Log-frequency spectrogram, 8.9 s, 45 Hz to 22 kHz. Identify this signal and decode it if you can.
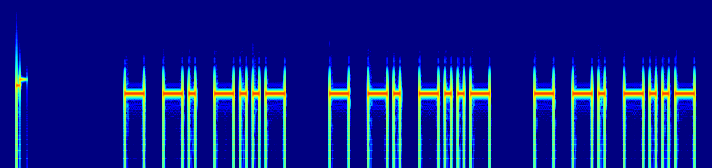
Morse code, heard as a keyed tone, about 15 wpm, 700 Hz. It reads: TNX TNX TNX
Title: Abbreviations Repeated 3x - 15wpm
